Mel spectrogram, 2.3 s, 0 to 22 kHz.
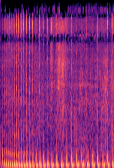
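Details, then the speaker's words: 1985 Yamaha XJ700, sat for a while in cold weather: a lumpy, lopey idle with uneven beats and gaps between firing pulses. Running on one cylinder. "Still sounds like a single cylinder."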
